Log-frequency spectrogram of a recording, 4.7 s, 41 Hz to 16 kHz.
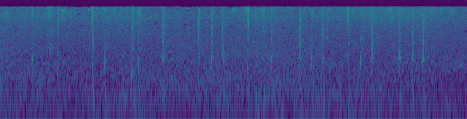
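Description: Hooves of Roach, a horse in the Witcher 3 video game, clip-clop in a quick, even rhythm at moderate distance over a soft ambient bed.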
